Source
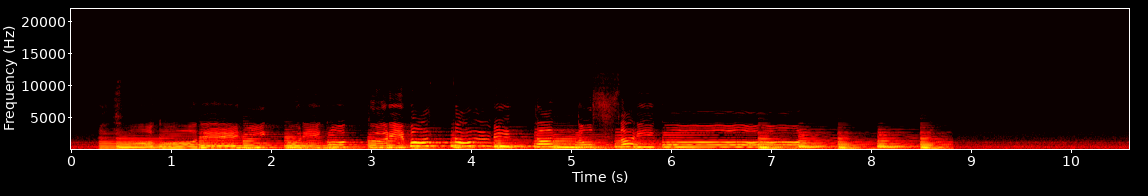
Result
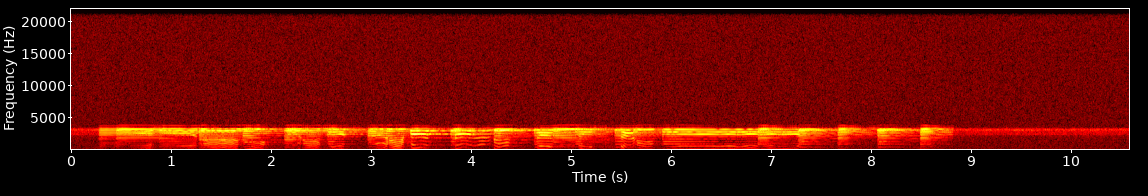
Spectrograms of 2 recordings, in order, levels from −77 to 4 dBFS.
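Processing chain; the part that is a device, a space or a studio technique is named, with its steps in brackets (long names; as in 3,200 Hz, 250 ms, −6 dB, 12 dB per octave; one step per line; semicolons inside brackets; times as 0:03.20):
scrambled radio voice (band-pass filter 310–3,100 Hz; voice inversion scrambler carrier 3,500 Hz; white noise bed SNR 27 dB)
level +8.5 dB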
